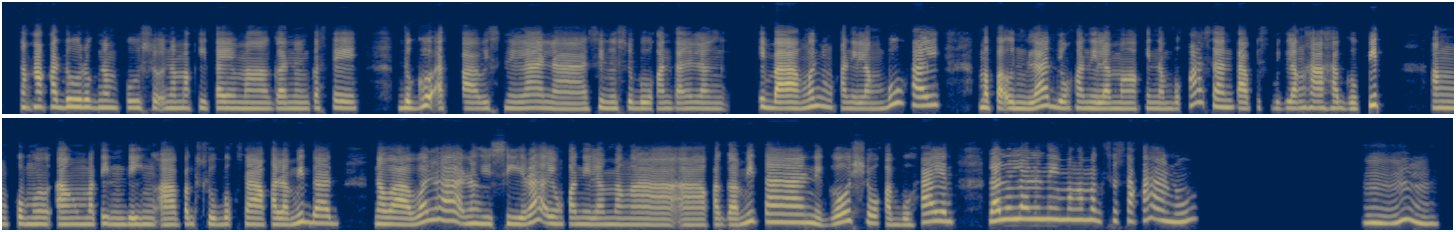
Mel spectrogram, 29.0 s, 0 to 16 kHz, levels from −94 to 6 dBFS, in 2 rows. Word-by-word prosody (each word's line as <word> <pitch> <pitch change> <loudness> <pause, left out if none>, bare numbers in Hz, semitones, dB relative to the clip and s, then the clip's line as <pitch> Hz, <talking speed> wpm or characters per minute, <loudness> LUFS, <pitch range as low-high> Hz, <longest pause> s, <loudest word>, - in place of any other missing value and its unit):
Nakakadurog 245 0 +2
ng 225 -2 -2
puso 220 -1 -4
na 210 - -2
makita 210 0 -2
yung 205 0 -2
mga 195 -1 -2
gano'n 195 0 -3
kasi 210 0 -3 0.4
dugo 220 +8 +4
at 205 - -2
pawis 200 -1 -3
nila 210 +1 -2
na 190 -2 -3 0.3
sinusubukan 200 -2 -3
nga 190 0 -2
nilang 195 -3 -6 0.3
ibangon 215 +4 +5
yung 235 - -5
kanilang 190 -2 -4
buhay, 315 -4 +2 0.4
mapa-unlad 225 +3 +2
yung 215 0 -1
kanilang 195 -2 0
mga 195 0 -1
kinabukasan 230 - -2
tapos 205 +1 0
biglang 205 +1 -1
hahagupit 210 +6 +1 0.5
ang 215 -1 -1
pumu 210 -1 0
ang 205 0 +1
matinding 205 -1 -1 0.3
pagsubok 210 -1 -3
sa 205 -2 +3
kalamidad, 230 +4 +2 0.4
nawawala 225 - +3
nasisira 225 +1 +1
yung 215 0 -3
kanilang 205 -1 -1
mga, 195 -1 -2 0.4
ah, 185 0 0
kagamitan, 265 +7 +2
negosyo, 240 - 0
kabuhayan 230 - +1 0.4
lalong-lalo 370 +3 +5
na 370 - +1
yung 355 0 +1
mga 350 0 +1
magsasaka 320 +3 -1
ano? 295 +5 -2 1.7
Mhm. 245 -1 -2
215 Hz, 105 wpm, -22 LUFS, 200-250 Hz, 1.7 s, ibangon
